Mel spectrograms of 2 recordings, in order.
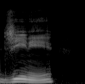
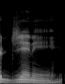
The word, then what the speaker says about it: Ginny: But we get Jeannie, or I think it's Jeannie or Jenny. Either way, it's spelled G-I-N-N-Y.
